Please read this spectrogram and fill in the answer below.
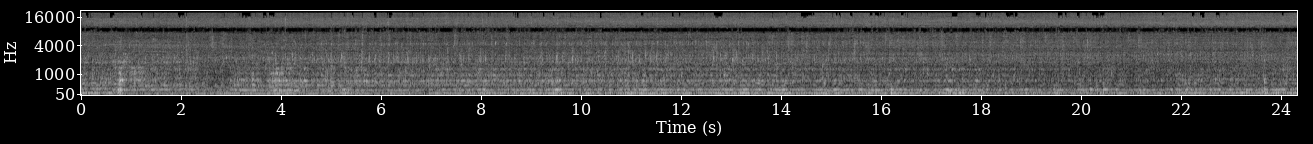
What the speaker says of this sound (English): I'm gonna run some hot water again.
